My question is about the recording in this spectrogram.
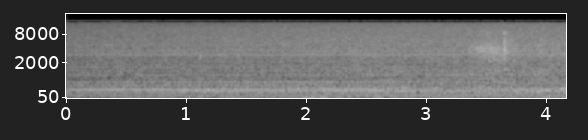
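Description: Steady hiss with a faint low hum throughout, with no distinct events.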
